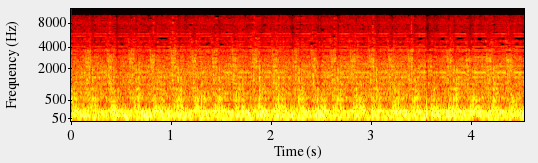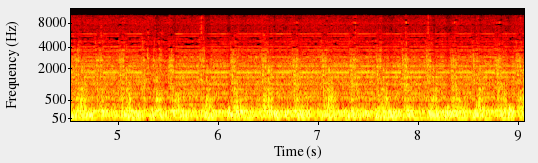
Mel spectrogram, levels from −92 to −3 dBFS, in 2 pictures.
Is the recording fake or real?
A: real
